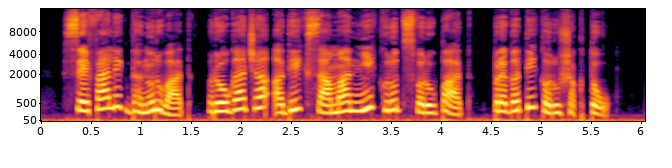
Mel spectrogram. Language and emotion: Marathi, neutral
